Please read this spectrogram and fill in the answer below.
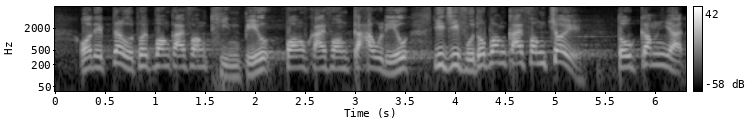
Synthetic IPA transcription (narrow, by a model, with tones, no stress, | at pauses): ŋɔː˨˧t̪e˨jt̪ɐ˥t̚wu˨˩pʰɵ˥pɔː˥ŋkaː˥jfɔː˥ŋt̪ʰiː˨˩npiː˨˥wpɔː˥ŋkaː˥jfɔː˥ŋkaː˥wliː˨˥wjiː˨˧t͡siː˨˧fu˨˩t̪o˧wp̬ɔː˥ŋkaː˥jfɔː˥ŋt͡ʃɵ˥ɥ | t̪o˧wkɐ˥mjɐ˨t̚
